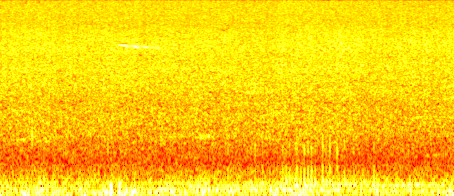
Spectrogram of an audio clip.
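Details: Petted wild orange tabby on a lawn gives a soft, low, continuous purr with a slight pulsing rhythm; one brief click of handling near the start.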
